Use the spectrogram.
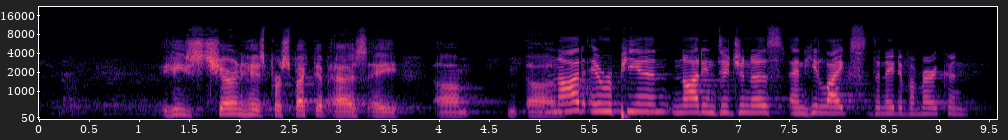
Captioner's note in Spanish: Expositor habla en inglés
